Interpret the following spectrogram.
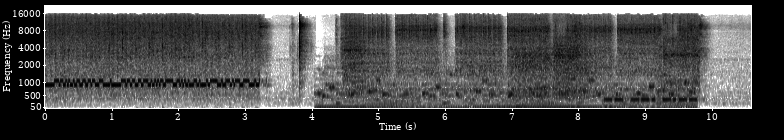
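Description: Electronic sci-fi machine sound effects played by an Arduino MP3 player module through a small speaker. First a hiss with rapid high beeps, which stops about three seconds in, then a click. After that comes a second effect with a low hum, fast chattering blips and clicks, and a steadier beep near the end, cut off suddenly.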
